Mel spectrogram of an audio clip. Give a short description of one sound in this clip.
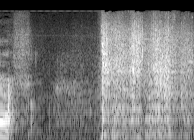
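Ice cubes clatter and rattle in a metal bowl.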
